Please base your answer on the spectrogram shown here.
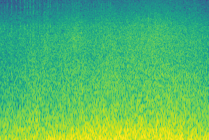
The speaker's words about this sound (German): Und wir brauchen dazu unbedingt nochmal Wellenrauschen.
